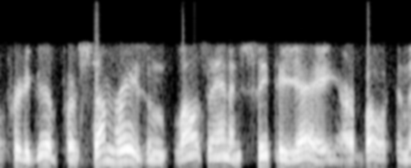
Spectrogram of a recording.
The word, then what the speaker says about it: Lausanne: Last year, Lausanne, no problem. I say that right, Stormy? – Lausanne. – I always want to say Lausanne.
